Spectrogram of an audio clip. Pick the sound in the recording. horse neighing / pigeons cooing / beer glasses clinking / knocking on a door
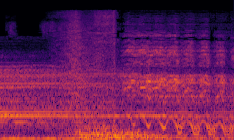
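horse neighing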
